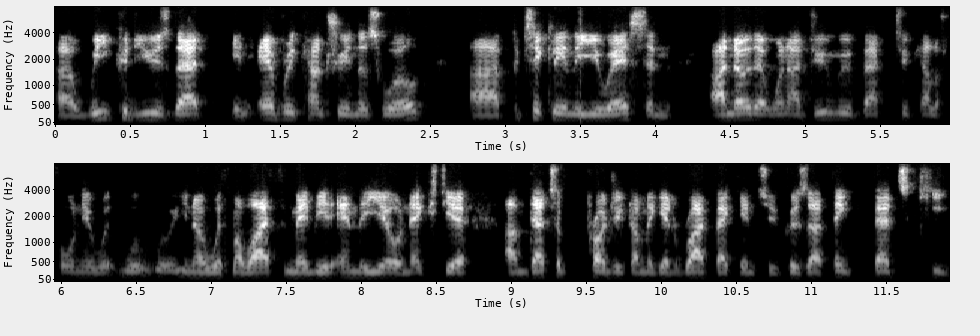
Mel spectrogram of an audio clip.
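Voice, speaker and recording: A man rattles along at a very fast pace and a medium pitch. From South Africa. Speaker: former rugby player and coach. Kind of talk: podcast interview. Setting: remote call. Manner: animated.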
